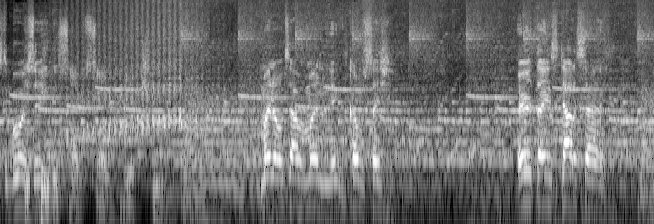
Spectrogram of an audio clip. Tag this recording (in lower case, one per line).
speech
music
